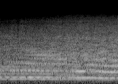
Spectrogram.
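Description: A USAC race car engine roaring steadily on the track at Indianapolis Raceway Park, a loud sustained tonal drone that rises slightly toward the end, with no talk.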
